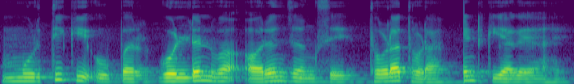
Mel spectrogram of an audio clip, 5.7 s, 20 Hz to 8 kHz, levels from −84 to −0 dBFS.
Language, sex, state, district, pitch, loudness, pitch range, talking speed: Hindi, male, Uttar Pradesh, Lucknow, 125 Hz, -19 LUFS, 115-140 Hz, 145 wpm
